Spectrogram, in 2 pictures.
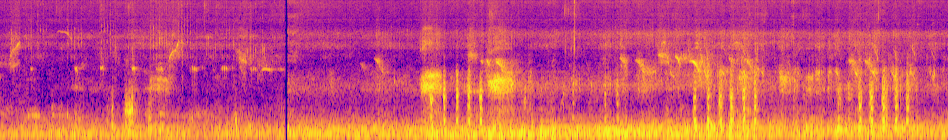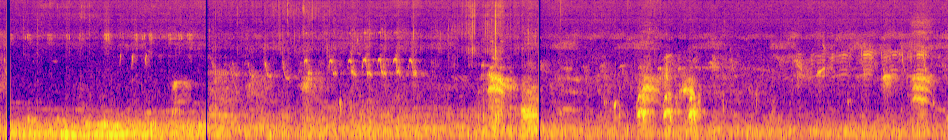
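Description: Birds calling, with two stretches of quick repeated notes in the middle and a few shorter calls near the end, over a steady low rumble.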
